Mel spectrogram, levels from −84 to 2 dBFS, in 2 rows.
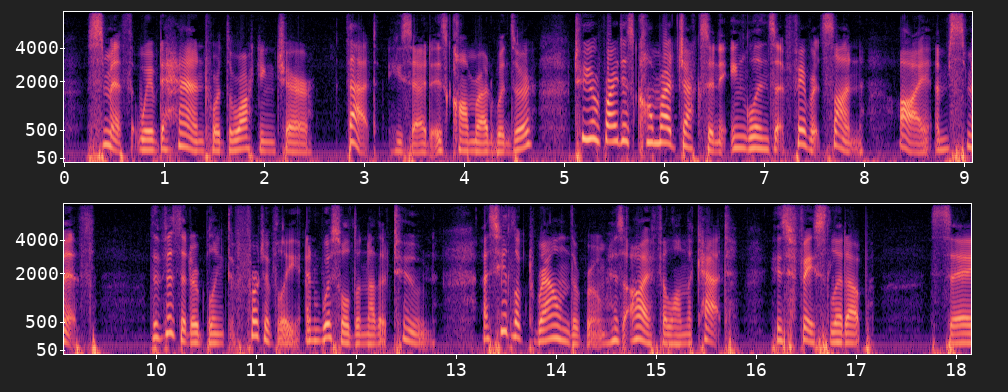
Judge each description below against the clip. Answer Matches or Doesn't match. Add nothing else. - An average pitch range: Doesn't match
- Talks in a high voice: Doesn't match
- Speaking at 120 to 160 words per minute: Doesn't match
